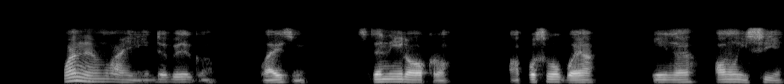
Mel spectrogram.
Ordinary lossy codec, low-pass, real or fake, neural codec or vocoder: AAC, 48 kbps; 5.4 kHz; fake; codec, 16 kHz, 1.1 kbps, Voila-Tokenizer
